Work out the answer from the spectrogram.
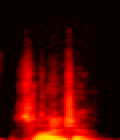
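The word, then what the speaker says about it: Slàinte: Slentje. Slantje. – Oh, zo moet je het uitspreken. Oh, Slantje.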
